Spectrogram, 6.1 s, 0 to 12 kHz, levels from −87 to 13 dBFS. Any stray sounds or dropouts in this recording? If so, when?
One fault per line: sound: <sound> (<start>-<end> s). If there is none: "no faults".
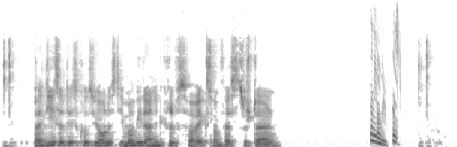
sound: chirp (4.9-5.4 s)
